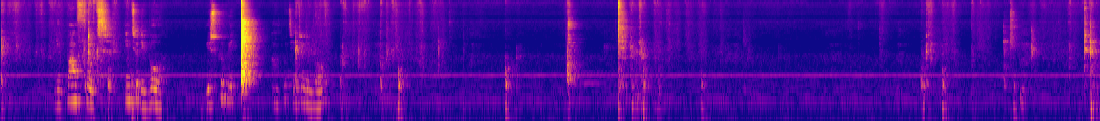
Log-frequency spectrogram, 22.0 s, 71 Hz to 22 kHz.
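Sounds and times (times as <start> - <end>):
low hum: 10.5 - 12.3.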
